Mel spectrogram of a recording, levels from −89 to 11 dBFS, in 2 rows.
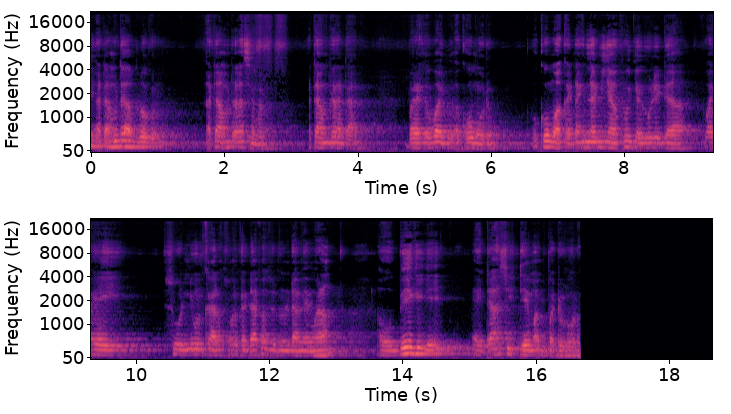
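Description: At 16.67 s, just after "teema baturoo la", the speech has a cut-off end: the final buffers were never written out, so the sound stops mid-utterance and falls straight to digital silence with no natural decay, staying silent for the last 2 seconds.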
